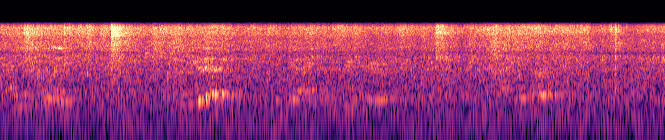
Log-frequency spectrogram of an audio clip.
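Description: Indoor swimming pool hubbub: a steady noisy background with distant children's voices and calls, one call louder about two and a half seconds in.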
